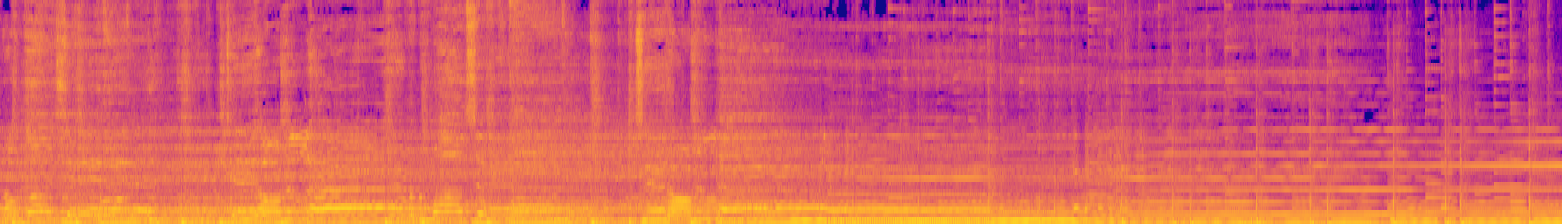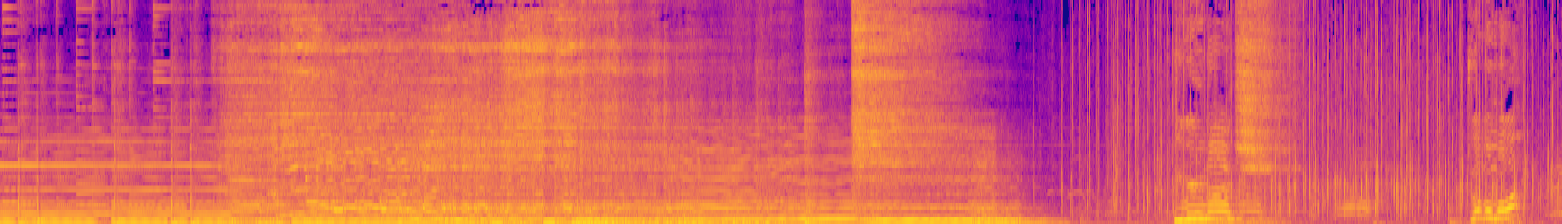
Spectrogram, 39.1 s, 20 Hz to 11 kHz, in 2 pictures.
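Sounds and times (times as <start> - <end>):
live rock band playing: 0.0 - 38.5.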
